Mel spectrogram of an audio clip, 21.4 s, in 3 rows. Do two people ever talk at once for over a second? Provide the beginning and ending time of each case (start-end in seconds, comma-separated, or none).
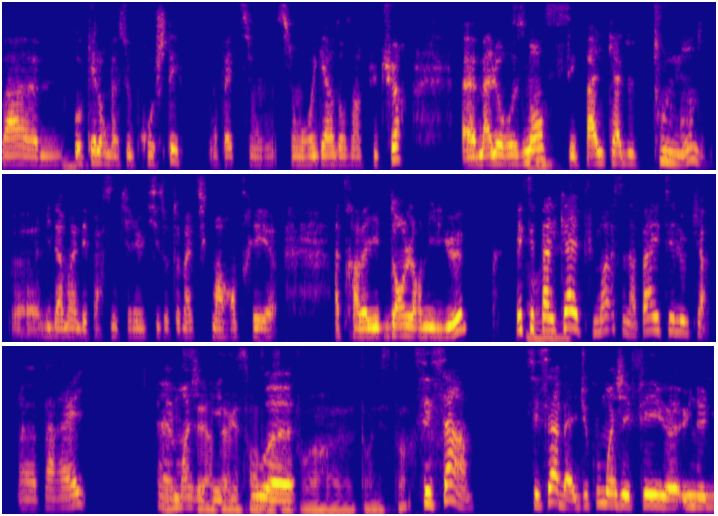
15.9-17.2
